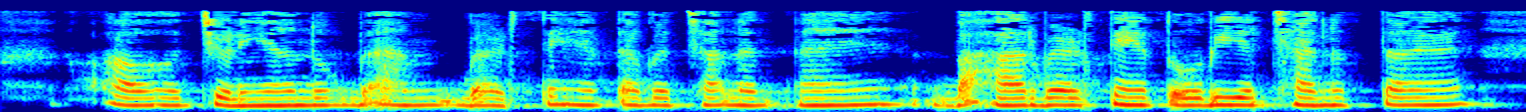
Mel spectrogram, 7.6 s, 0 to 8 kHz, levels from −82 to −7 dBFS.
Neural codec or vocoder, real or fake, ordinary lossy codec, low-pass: codec, 16 kHz in and 24 kHz out, 1 kbps, XY-Tokenizer; fake; MP3, 24 kbps; 7.2 kHz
